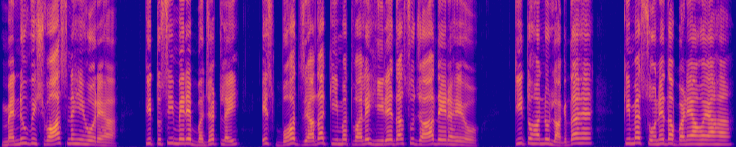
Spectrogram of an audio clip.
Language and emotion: Punjabi, angry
